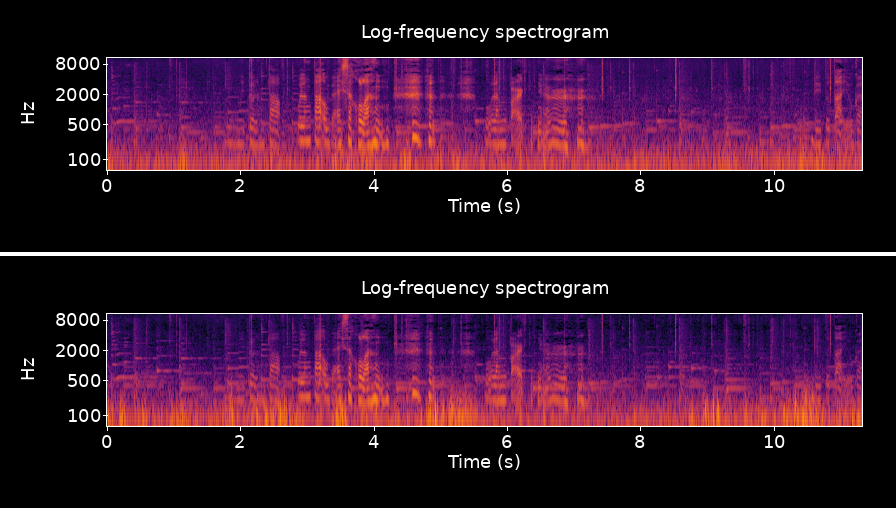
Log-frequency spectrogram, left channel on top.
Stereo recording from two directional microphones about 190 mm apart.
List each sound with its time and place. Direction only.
2.2 s music: centre (ahead or behind)
3.1 s a woman's voice: 10° right (ahead or behind)
5.4 s music: 15° right (ahead or behind)
6.0 s a woman's voice: 15° right (ahead or behind)
6.5 s speech: 5° right (ahead or behind)
10.6 s music: 5° right (ahead or behind)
